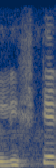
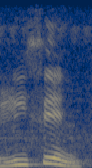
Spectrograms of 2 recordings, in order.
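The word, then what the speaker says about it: listen: स्पेलिंगों को आपको रटना एल आई एस टी इ एन लिस्टेड नहीं पढ़ोगे लिसन लिसन मींस सुनना टी साइलेंट है इसके बाद ओ एफ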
